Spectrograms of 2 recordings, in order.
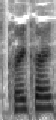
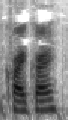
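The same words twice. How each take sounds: First: "Cray Cray" with the vowel of "day". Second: "Cry Cry" with the vowel of "eye". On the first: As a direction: question "Cray Cray", both words rhyming with "day". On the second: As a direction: question "Cry Cry", both words rhyming with "eye". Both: Shown as a demonstration. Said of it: "the script confused me".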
